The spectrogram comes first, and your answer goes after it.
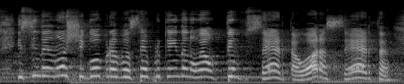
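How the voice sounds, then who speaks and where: A woman speaks at an extremely high pitch in an animated tone. Audible room echo and noticeable background noise surround her. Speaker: preacher. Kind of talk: sermon.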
